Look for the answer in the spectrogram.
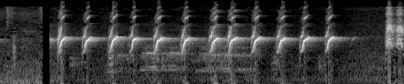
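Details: Grey-bellied bulbul (cucak ranting) lure and therapy sound: a rapid run of about a dozen identical sharp, downslurred chip notes, roughly four per second, ending in a brief burst.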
